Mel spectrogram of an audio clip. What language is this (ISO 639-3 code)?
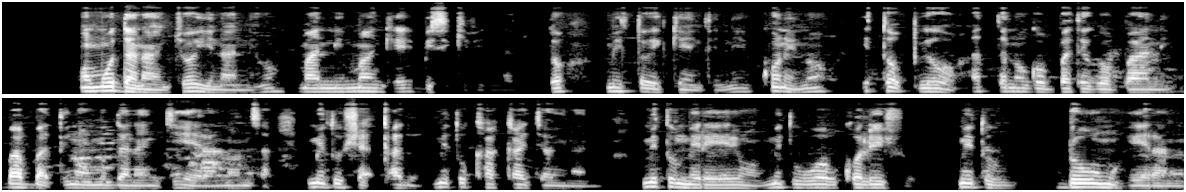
sid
